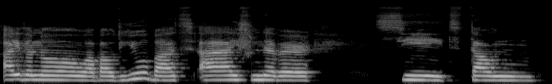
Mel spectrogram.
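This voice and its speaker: A woman's voice: mid-range voice, flat delivery, extremely slow, a little mellow, faint music behind. A woman in her thirties with a Spanish accent, giving a candid film analysis with blunt asides. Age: 30s. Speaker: video essayist.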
